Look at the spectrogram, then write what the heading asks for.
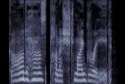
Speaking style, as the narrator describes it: he muttered

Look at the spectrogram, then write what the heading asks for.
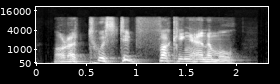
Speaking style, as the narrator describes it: spat Locke

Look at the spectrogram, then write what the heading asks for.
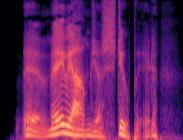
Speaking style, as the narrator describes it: Paul said with a grunt

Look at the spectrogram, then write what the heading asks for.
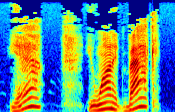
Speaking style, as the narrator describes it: O'Meara had to speak slowly

